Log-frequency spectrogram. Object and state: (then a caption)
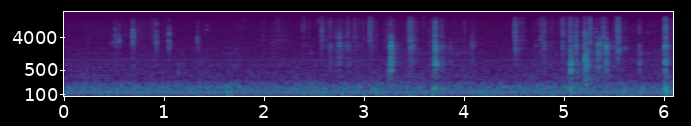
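Dry soap bar. A utility knife blade cuts and shaves flakes from a solid, hand-sized oval green bar of old dry soap held in one hand, with repeated short scraping cuts. Each cut makes a crisp, bright, dry tick or scrape that dies away almost instantly. The strokes come in irregular bursts over a steady low hum and grow louder and denser toward the end.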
